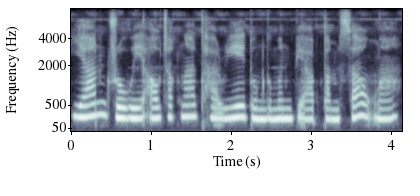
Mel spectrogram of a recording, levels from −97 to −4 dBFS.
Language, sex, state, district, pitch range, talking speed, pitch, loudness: Garo, female, Meghalaya, West Garo Hills, 210-245 Hz, 115 wpm, 225 Hz, -15 LUFS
